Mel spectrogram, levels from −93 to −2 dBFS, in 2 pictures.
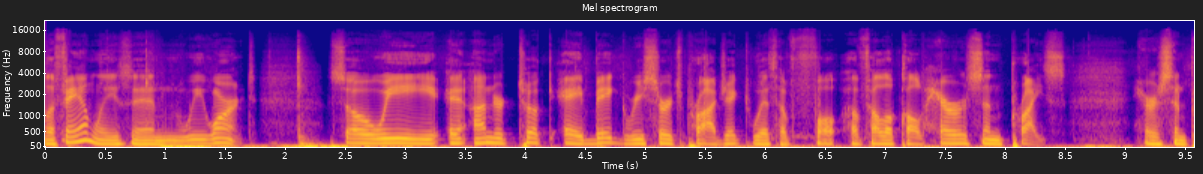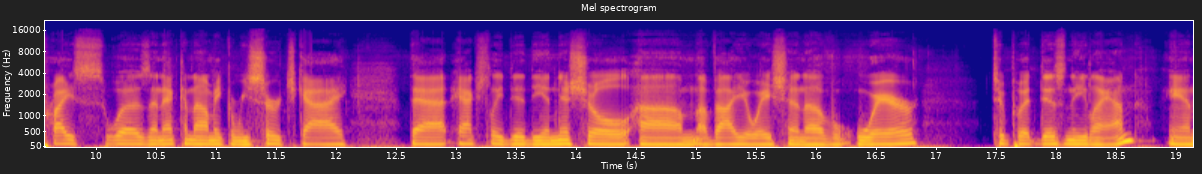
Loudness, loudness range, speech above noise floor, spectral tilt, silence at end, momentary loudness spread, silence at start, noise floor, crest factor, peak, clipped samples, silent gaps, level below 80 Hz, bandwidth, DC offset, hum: -18 LUFS; 3 LU; 26 dB; -6 dB/octave; 0 s; 8 LU; 0 s; -43 dBFS; 12 dB; -4 dBFS; under 0.1%; none; -26 dBFS; 13.5 kHz; under 0.1%; none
